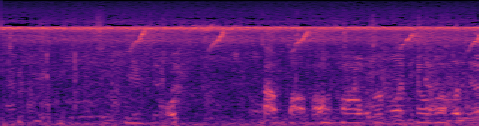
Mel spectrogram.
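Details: Baby monkey Lucie calling for her mother Luna: a run of short, harmonic, wavering cries repeated rapidly in the second half, over a steady high insect drone with faint rising chirps.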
